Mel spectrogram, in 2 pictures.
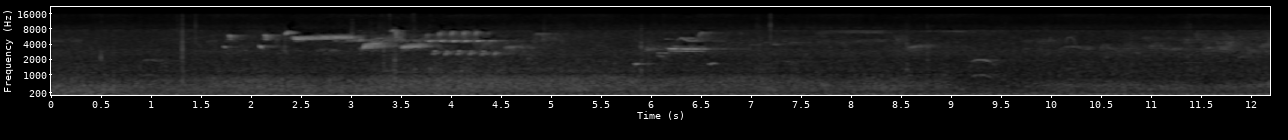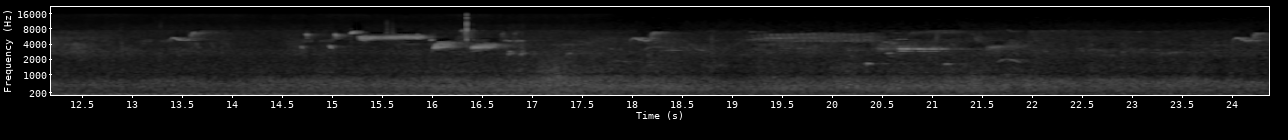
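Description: Birds chirping in several short bursts of quick high notes over a steady low background noise.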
